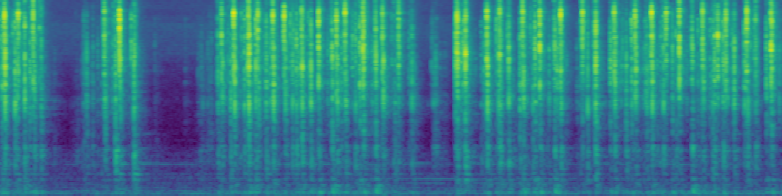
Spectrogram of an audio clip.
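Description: A retro typewriter-style mechanical keyboard with round black plastic keycaps on a wood-trimmed frame, sitting on a wooden desk, is typed on with the fingertips of both hands. Rapid, bright clicky keystrokes clatter in bursts, with a brief pause near the start and another shortly before the midpoint. Each click is short and dry over a faint low hum.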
